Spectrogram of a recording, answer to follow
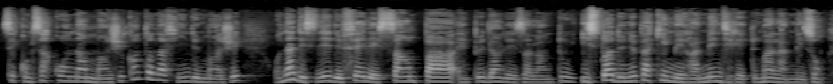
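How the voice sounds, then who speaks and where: A Gabonese woman in her twenties with a Gabonese French accent, telling a personal story dramatically, dropping to hushed asides and rising to excited exclaims. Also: medium pitch, fairly quick. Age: 20s. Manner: animated, swings from hushed asides to loud exclaims, repeats phrases.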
